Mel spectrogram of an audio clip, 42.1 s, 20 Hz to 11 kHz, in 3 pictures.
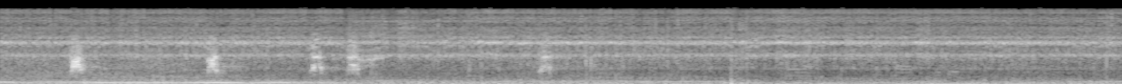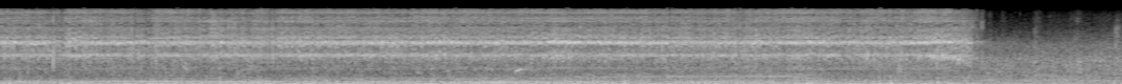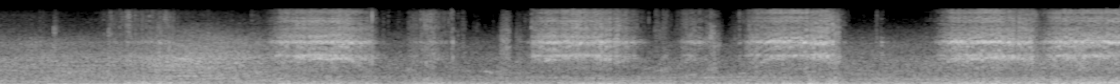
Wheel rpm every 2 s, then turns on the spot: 160, 160, 150, 160, 160, 160, 160, 160, 160, 160, 160, 160, 150, 20, 10, 30, 40, 60, 40, 30, 100.
26-30 32-34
